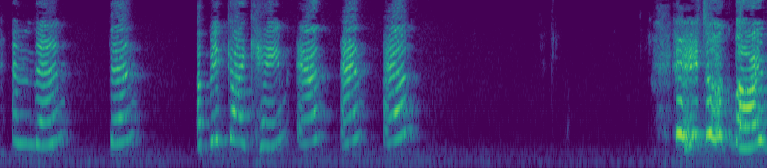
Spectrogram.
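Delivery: high, tearful little pig, stammering; upset Piggy. Acted. Piggy telling Gerald about the big guy, high and tearful. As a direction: falter on "and, and" then wail "he took my ball". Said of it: "He's very upset".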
